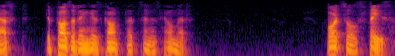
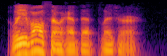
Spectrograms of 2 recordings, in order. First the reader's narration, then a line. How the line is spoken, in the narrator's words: Colton said dryly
